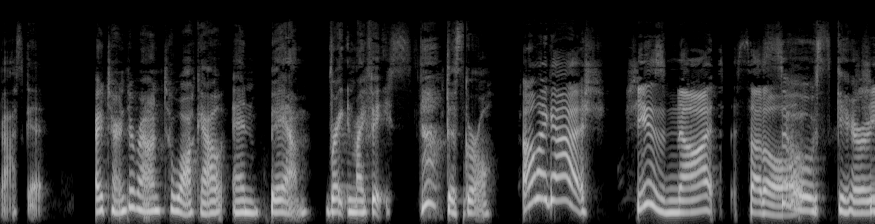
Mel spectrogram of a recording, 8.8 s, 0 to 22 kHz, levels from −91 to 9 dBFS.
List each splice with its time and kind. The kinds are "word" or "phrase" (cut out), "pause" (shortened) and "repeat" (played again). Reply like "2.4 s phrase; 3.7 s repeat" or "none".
3.2 s pause; 4.6 s word; 6.2 s pause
